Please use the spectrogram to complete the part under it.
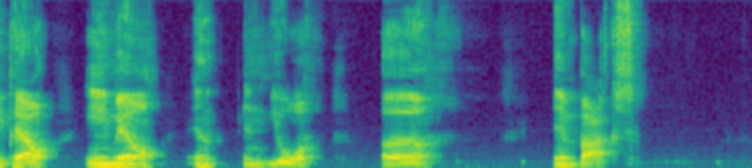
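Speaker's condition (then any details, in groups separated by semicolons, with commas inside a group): Cerebral palsy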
